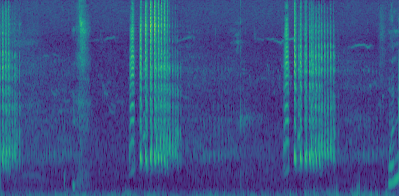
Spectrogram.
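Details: Cranes near a church calling while a person stands some distance away: loud guttural rattles repeated roughly every two seconds, rapid pulsed bursts, with rustling and low rumbling noise around them.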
